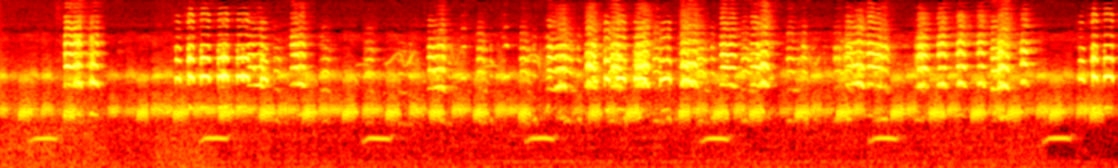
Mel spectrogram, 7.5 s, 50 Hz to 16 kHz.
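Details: Grey-headed lapwings calling together to gather the flock, a lure for netting: a steady chatter of buzzy, rasping notes, louder bursts in the middle, and a faint, low tone about every 1.1 seconds.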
